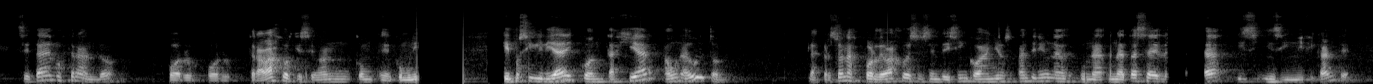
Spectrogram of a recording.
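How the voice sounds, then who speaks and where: A man with a northeastern Argentine accent, somewhat breathy, medium in pitch, fairly quick in pace, with lively intonation. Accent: Argentine Spanish (northeast). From Corrientes, Argentina. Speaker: pulmonologist. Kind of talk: interview answer. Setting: online video call.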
